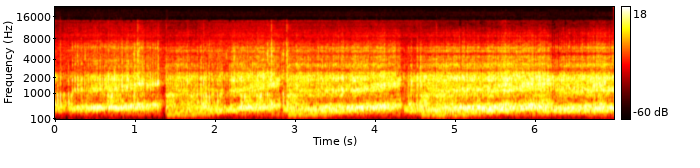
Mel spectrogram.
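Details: Simulated cartoon sound effect of Starfire's stomach growling: a continuous deep, rumbling growl with small pitch wobbles (borborygmi).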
